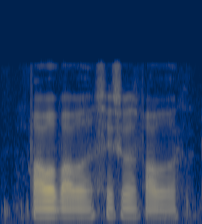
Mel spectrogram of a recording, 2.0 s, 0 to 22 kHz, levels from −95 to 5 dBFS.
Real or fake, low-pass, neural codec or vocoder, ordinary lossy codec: real; none; none; none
